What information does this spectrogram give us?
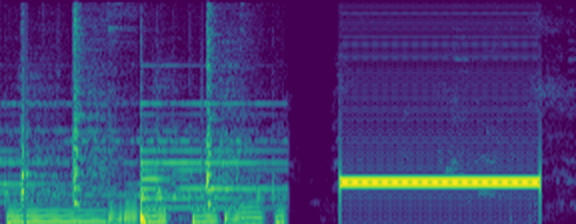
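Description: Telephone line sounds as a call is transferred to an office voicemail: a stretch of dense, buzzing line tones, a short gap of silence, then one steady electronic tone held for about two seconds before it cuts off.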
